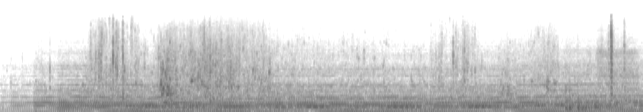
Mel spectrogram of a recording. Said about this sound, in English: John's raft bobs gently in the water.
